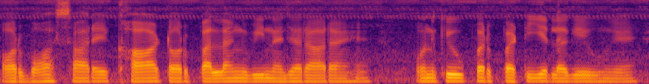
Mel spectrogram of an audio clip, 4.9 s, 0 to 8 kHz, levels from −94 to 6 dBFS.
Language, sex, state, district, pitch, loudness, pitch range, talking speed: Hindi, male, Uttar Pradesh, Lalitpur, 115 Hz, -17 LUFS, 110-115 Hz, 210 wpm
